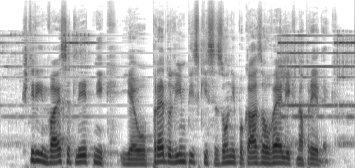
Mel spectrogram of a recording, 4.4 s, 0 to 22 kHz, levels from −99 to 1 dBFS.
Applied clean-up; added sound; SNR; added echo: classical method log-MMSE.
